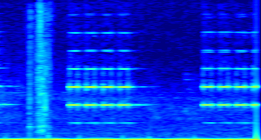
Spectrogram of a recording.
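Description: An alarm clock rings in the video game Obsideo, with a repeating high electronic beeping pattern in short bursts over a low, steady background hum.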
